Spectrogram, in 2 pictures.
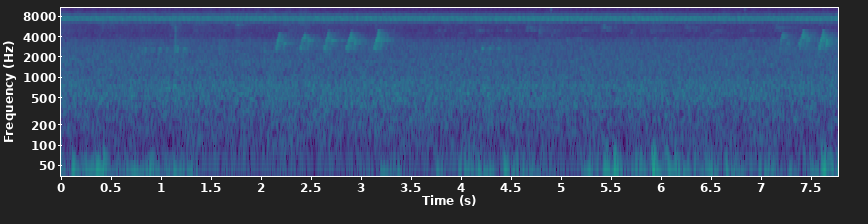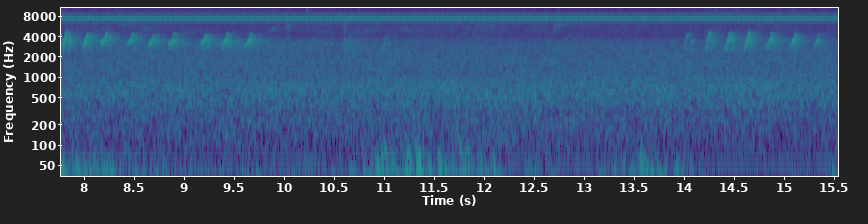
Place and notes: Jalan Similajau National Park, Bintulu, Sarawak, Maleisië - songbird and sea in Similajau NP
small black and white birds with relatively big voices at the sseaqside inb Similajau National Park. We called them magpie finch, because that's what they look like to an European swampdweller. Similajau is a quiet amazing place ideal to relax.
